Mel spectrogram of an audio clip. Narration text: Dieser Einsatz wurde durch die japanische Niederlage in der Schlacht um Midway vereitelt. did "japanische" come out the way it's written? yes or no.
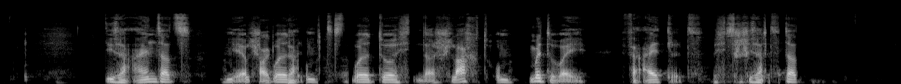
no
